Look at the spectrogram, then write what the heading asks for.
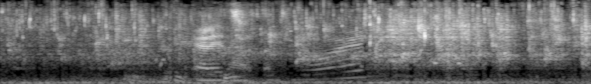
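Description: Water gushing and splashing as clothes are squeezed through hand-turned wringer rollers, a steady wet pour under children's and adults' voices talking nearby.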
